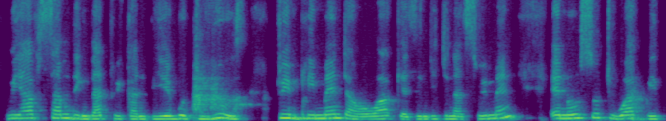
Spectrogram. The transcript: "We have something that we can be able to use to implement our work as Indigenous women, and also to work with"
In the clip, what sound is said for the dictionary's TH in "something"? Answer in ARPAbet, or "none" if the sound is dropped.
TH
